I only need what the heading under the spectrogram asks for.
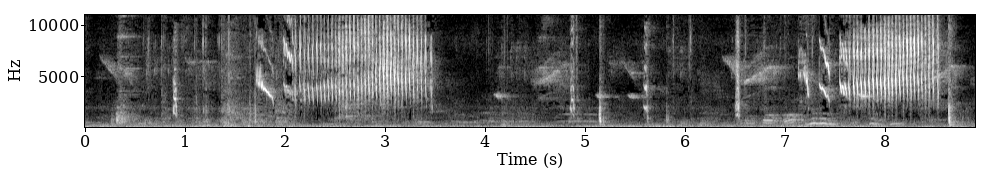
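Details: Velvet-fronted nuthatch song, meant to prompt other birds to sing: two bursts of a rapid, very high rattling trill, each about one and a half seconds long, separated by sharp chips and thin whistles.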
